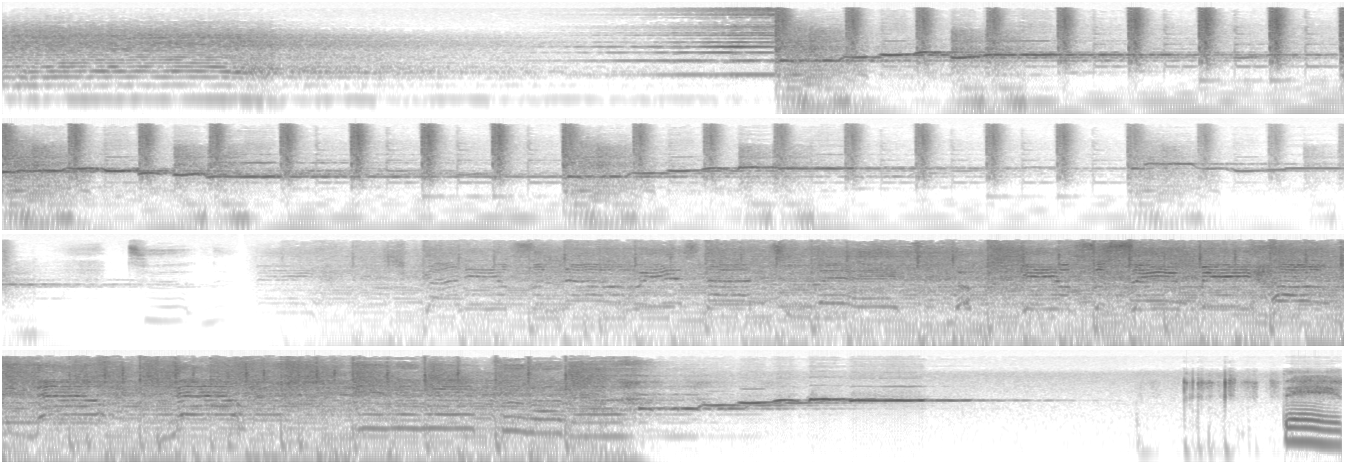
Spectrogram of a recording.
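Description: A bright, airy flute melody opens alone, then carries on over a full K-pop track with steady pounding beats, drops out briefly, and returns over dense, busy music.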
